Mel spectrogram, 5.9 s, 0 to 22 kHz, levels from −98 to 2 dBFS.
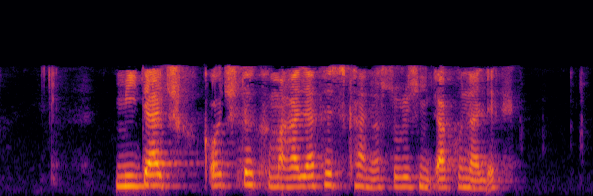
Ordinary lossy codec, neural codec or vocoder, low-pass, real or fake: AAC, 24 kbps; none; 5.4 kHz; real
